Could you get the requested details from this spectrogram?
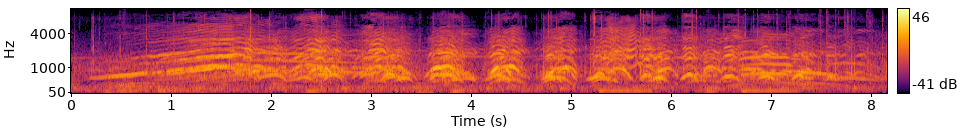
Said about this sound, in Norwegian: Skal du en Bølgen for foreldrene, eller? Ja. Ta Bølgen. Bølgen!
